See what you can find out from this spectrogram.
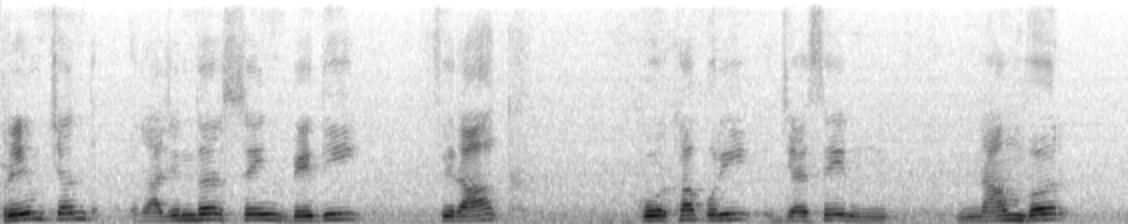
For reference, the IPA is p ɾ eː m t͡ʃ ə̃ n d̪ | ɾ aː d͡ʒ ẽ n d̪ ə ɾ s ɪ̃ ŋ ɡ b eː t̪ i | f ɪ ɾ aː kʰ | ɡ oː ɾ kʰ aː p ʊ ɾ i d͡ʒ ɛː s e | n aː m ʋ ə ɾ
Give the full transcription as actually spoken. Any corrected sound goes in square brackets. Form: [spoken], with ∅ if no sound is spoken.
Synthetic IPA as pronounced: p ɾ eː m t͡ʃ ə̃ n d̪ | ɾ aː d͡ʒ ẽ n d̪ ə ɾ s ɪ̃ ŋ ɡ b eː [d̪] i | f ɪ ɾ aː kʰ | ɡ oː ɾ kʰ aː p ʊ ɾ i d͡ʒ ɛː s e | n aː m ʋ ə ɾ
